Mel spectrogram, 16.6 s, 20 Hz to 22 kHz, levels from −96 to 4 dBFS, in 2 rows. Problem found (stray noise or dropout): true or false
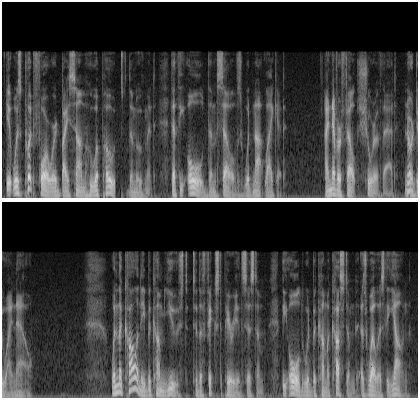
true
